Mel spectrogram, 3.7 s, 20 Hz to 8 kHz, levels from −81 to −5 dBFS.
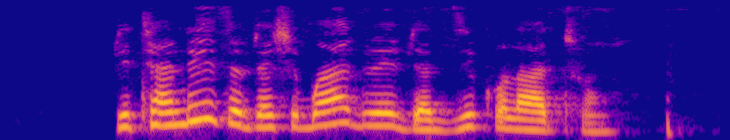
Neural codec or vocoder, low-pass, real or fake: none; 7.2 kHz; real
